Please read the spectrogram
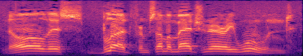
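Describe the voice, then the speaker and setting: Man acting a brisk, sceptical, animated radio doctor. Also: mid-range voice, natural voice. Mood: probing, sceptical. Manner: probing, authoritative, clinical, emphatic. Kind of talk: old-time radio mystery acting. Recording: hissy, dull old radio recording.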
